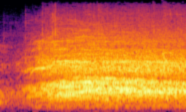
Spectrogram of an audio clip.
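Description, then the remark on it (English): A crowd bursts into cheering and applause, swelling quickly from quiet to a loud, sustained roar of clapping and whoops that fills the space. “Make some noise if this brings great joy to your soul.”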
